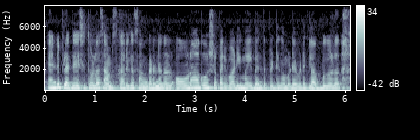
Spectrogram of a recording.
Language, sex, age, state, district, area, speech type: Malayalam, female, 18-30, Kerala, Thiruvananthapuram, rural, spontaneous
